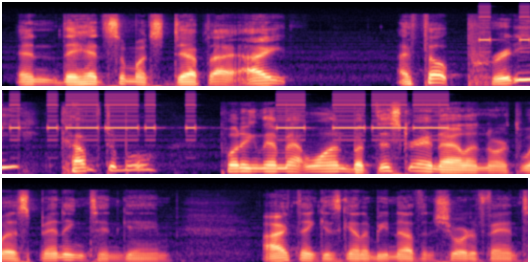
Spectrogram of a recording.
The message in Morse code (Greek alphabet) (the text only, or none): ΕΙΠΕ ΤΟ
